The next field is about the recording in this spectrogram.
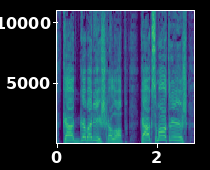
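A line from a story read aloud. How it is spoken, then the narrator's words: Screaming queen. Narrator (Russian): завопила царица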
